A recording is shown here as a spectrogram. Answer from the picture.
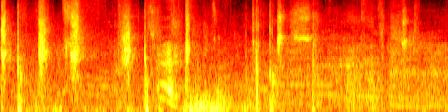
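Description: A basketball being dribbled hard on an outdoor court, with sneaker footsteps, as a player drives to the basket: a quick, uneven run of sharp slaps.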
